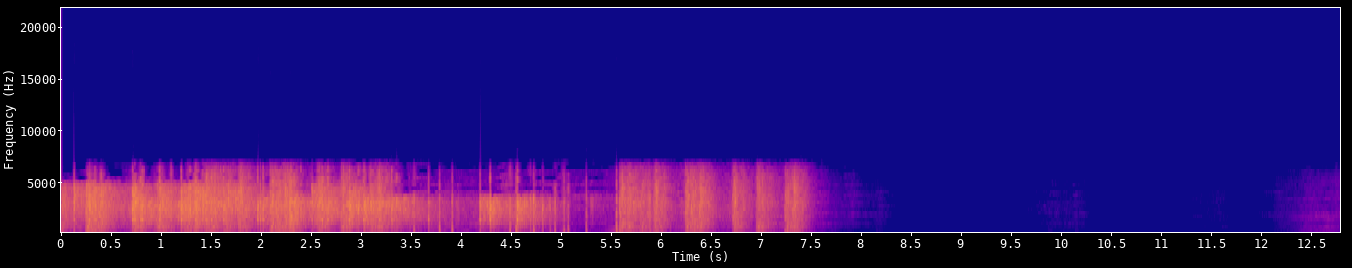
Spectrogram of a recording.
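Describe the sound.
Firecrackers explode in a dense, loud string of many sharp cracks for about seven seconds, then cut off abruptly into silence.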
